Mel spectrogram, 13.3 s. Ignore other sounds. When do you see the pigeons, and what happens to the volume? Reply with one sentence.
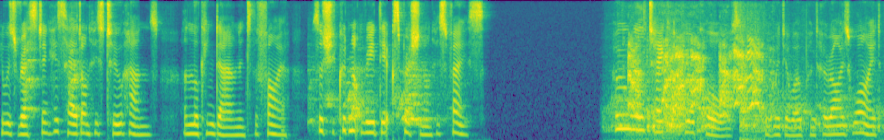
You can hear the pigeons from 9.1 to 13.2 s, getting quieter.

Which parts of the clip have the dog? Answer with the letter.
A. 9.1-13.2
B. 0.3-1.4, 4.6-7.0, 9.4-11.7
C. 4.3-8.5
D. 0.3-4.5
B.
